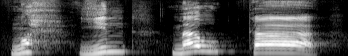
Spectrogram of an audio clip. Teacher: Удлинение в размере 2 огласовок фатхи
